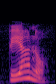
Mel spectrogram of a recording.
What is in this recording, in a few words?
"piano", Spanish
